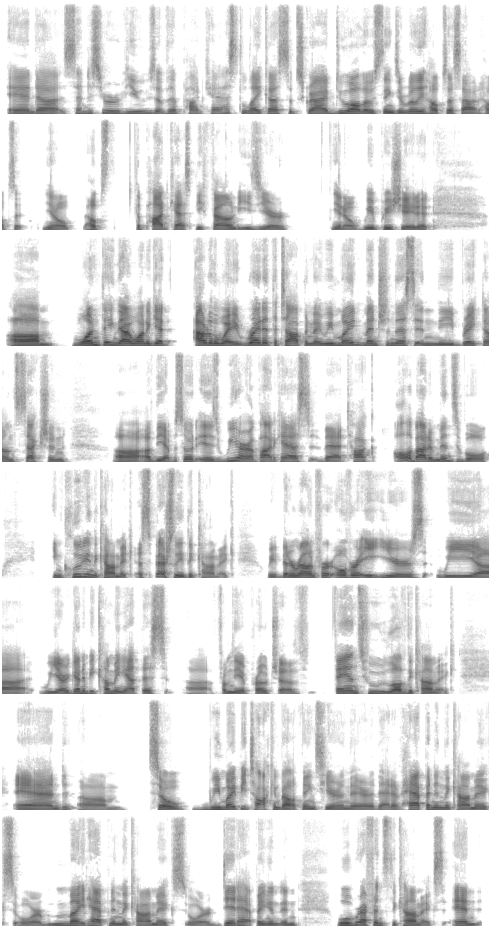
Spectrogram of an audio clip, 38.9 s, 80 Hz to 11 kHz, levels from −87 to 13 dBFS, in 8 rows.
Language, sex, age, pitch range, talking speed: English, male, 30-49, 145-180 Hz, 220 wpm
